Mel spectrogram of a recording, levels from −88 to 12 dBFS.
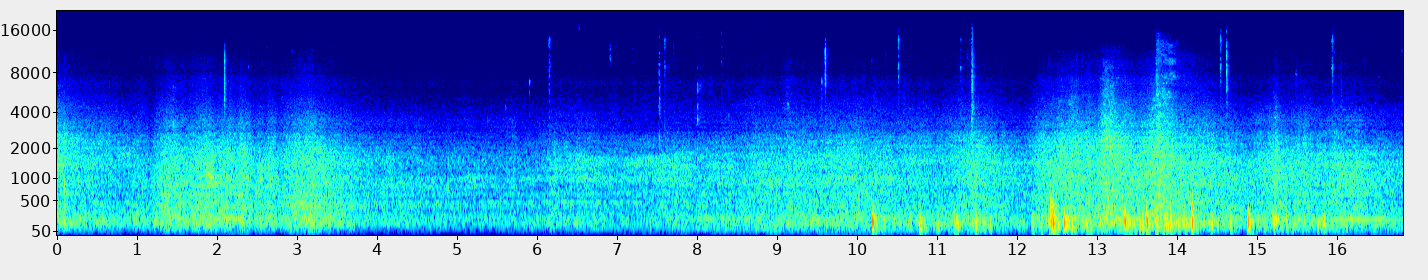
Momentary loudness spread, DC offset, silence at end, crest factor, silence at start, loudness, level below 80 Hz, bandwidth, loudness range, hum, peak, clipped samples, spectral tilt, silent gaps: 17 LU; under 0.1%; 0 s; 28 dB; 0 s; -30 LUFS; -50 dBFS; 15.5 kHz; 15 LU; none; -2 dBFS; under 0.1%; -7 dB/octave; none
